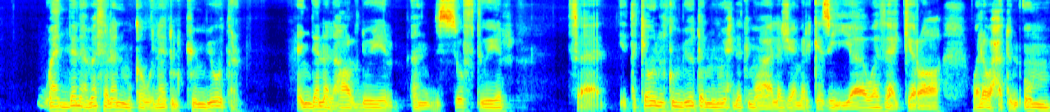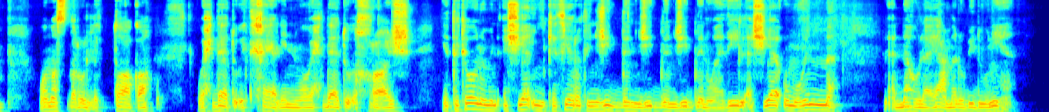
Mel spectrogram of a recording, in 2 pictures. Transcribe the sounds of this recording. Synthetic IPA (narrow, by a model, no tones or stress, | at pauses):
wɪʕɪnd̪ɪnamaθalanmʊkawːɪnaːt̪alkʰʊmbjuːt̪ɑɾˤ | ʕɪ̰nd̪ɪnalɦɑːɾˤd̪weːɾʔand̪ɪsːoft̪weːɾ | fa̰ja̰t̪akawːanalkʊmbjuːt̪ɑɾˤmɪnwɪħd̪amʊʕaːlad͡ʒamɑɾˤkazɪjːawɪðaːkɪɾawɪ̰lawħalʔʊmː | wɪmɑsˤd̪ɑɾˤlɪt̪ˤːɑːqɑ | wɪħd̪aːt̪ʔɪd̪xaːlwɪwɪħd̪aːt̪ʔɪ̰xɾˤɑːd͡ʒ | jat̪akawːanmɪnʔaʃjaːʔkaθiːɾaʒɪd̪ːand͡ʒɪd̪ːand͡ʒɪd̪ːanwɪhaːðɪhɪlʔaʃjaːʔmʊhɪmːa | lɪ̰ʔa̰nːahʊlaːjaʕmalbɪd̪uːnɪɦa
